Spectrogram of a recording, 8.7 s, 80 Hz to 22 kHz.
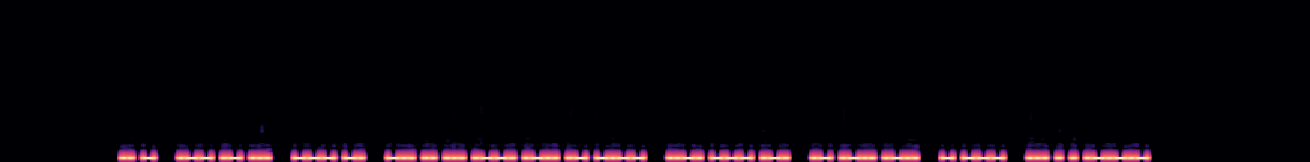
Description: Morse code, heard as a keyed tone, about 50 wpm, 700 Hz. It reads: IT WAS ON DISPLAY FOR ALL TO SEE.
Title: Sentences from Top 1200 Words 50wpm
